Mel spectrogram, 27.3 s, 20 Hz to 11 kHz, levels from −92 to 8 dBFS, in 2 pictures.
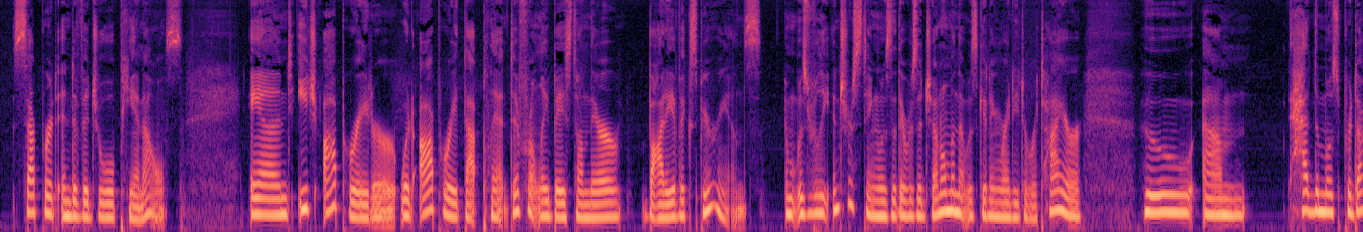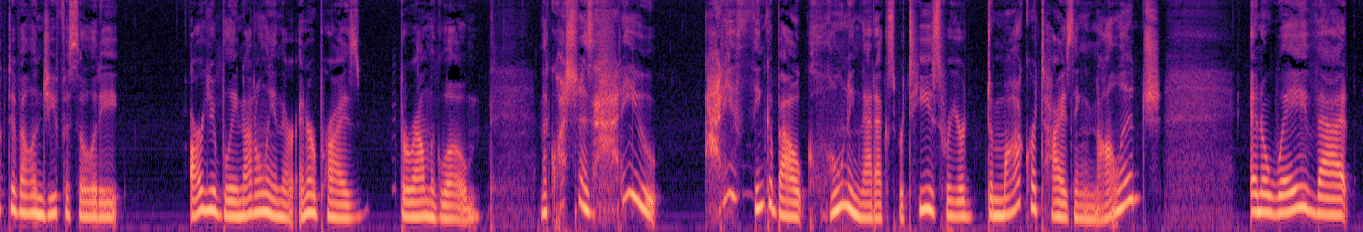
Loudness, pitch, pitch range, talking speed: -14 LUFS, 190 Hz, 165-225 Hz, 165 wpm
